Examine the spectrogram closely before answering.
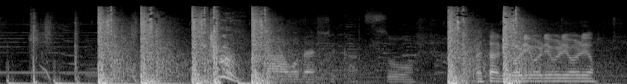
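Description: Rifle shots ring out, loud and sharp, with a short echo.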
